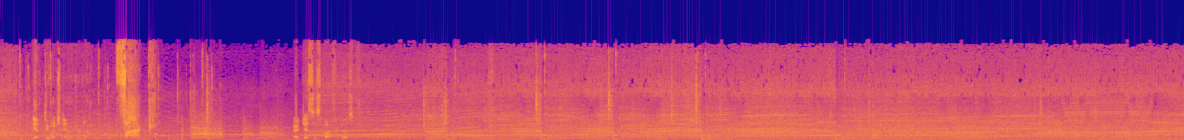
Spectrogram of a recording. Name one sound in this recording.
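A racing car engine revs high and climbs through the gears.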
